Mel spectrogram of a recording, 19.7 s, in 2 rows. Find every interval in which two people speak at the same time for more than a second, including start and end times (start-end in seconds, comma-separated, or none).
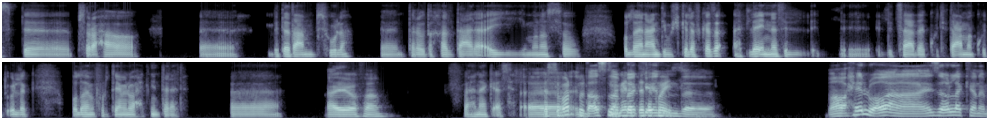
15.0-16.7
